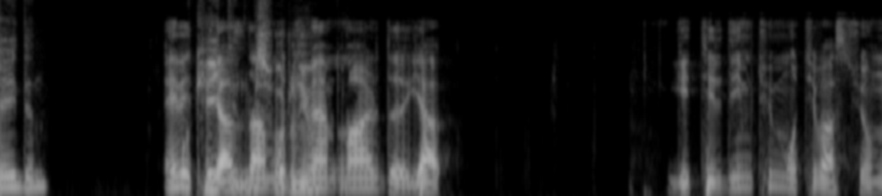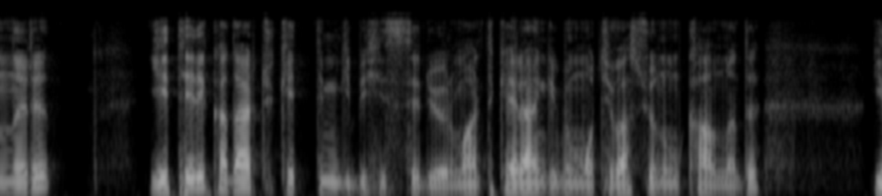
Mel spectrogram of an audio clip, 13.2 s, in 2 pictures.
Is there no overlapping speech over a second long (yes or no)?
no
